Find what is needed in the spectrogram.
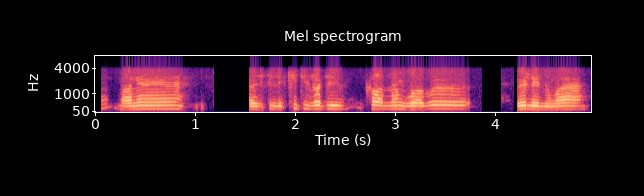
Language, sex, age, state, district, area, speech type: Bodo, male, 60+, Assam, Kokrajhar, urban, conversation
